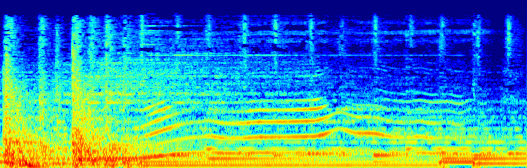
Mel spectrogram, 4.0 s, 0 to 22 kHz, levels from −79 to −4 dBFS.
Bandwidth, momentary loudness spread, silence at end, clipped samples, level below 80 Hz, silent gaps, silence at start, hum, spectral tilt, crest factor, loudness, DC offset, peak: 16 kHz; 7 LU; 0 s; under 0.1%; -28 dBFS; none; 0 s; none; -6 dB/octave; 16 dB; -19 LUFS; under 0.1%; 0 dBFS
